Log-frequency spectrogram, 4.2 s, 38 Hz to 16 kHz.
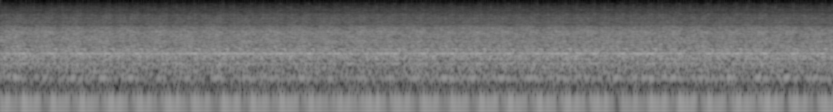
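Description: Steady, even diesel idle with a low regular pulse of about 140 beats per minute and no knocks or misses; runs healthy.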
